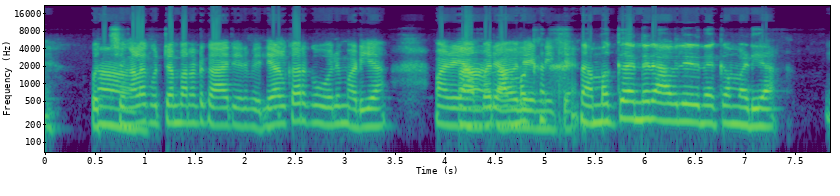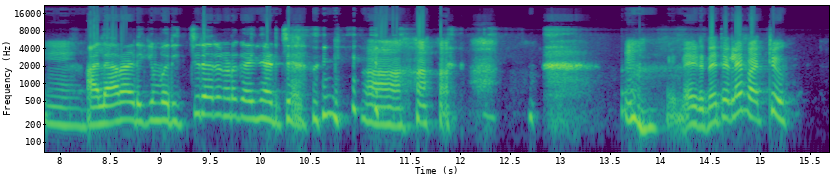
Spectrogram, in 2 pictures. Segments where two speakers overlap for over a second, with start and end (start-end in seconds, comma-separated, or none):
none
